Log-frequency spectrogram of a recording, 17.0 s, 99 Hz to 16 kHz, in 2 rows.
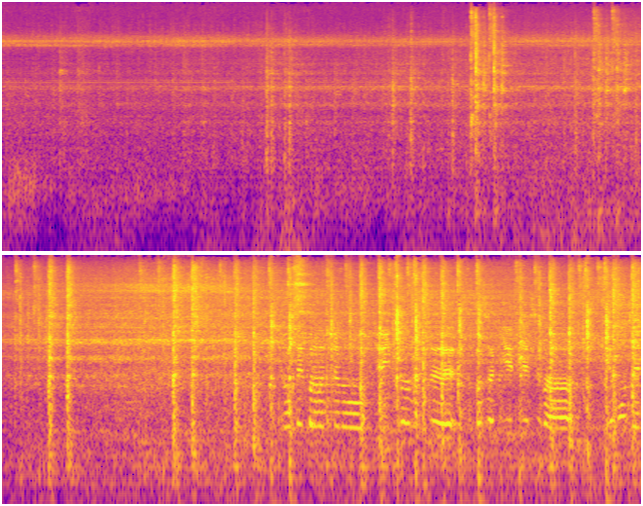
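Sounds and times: electric train rumbling past: 0.0 - 17.0
wheels clacking over rail joints: 5.2 - 17.0.

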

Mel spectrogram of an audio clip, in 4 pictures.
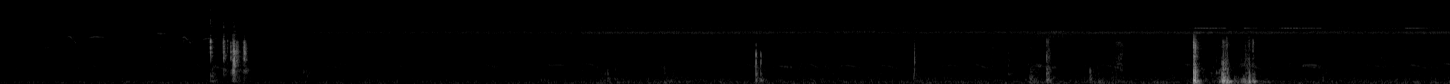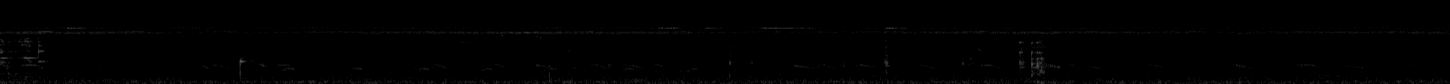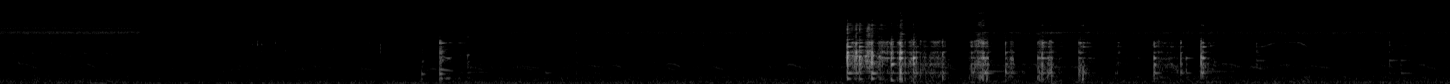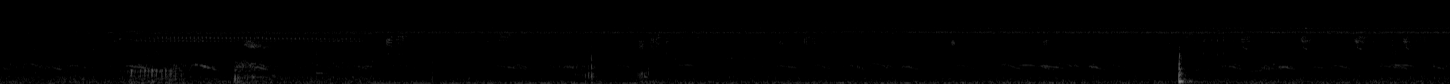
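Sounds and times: high-pitched insect chorus: 0.0 - 58.0
sharp knocks and clicks: 2.0 - 2.5, 11.9 - 12.6.

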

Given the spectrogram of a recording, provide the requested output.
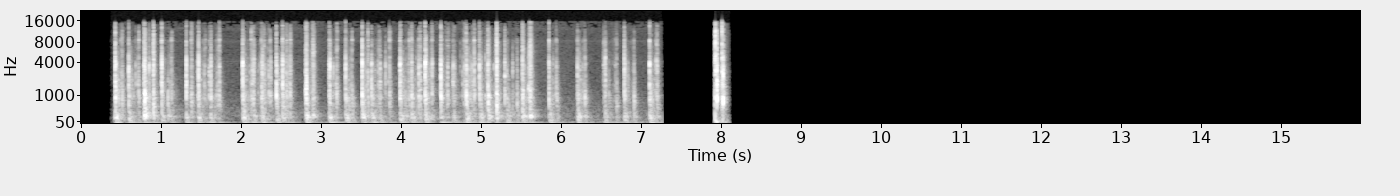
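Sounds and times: computer keyboard typing: 0.4 - 7.3, 7.9 - 8.1.

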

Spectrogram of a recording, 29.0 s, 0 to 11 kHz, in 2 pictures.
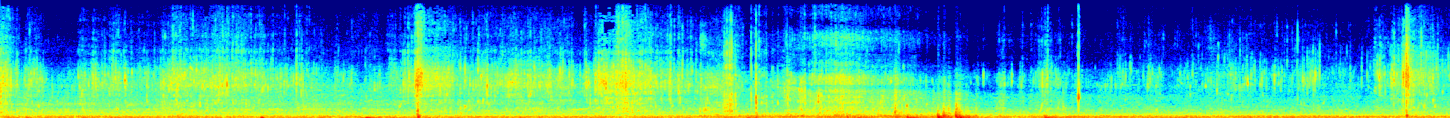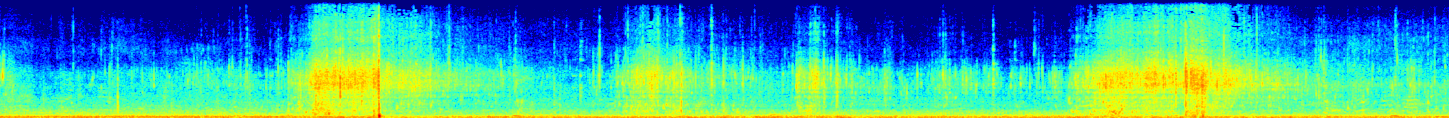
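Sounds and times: water splashing: 0.0 - 9.5, 10.1 - 14.7, 16.4 - 28.9
boat motor idling: 0.0 - 28.9
knocks and thumps on boat: 1.6 - 11.0, 17.4 - 18.6.

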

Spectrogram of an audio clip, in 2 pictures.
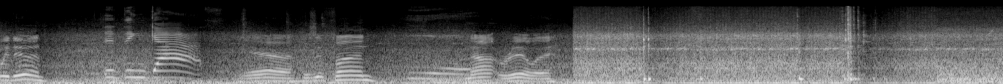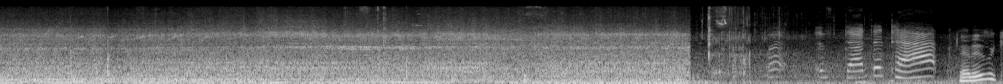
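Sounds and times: low hum: 4.9 - 17.2.

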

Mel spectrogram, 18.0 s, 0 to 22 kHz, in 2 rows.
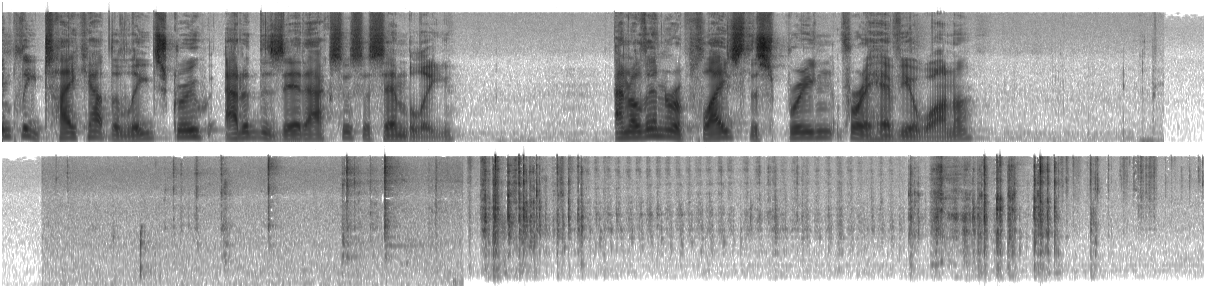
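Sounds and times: faint clicks of small parts: 9.4 - 13.5, 15.8 - 18.0.

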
